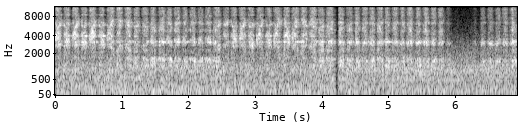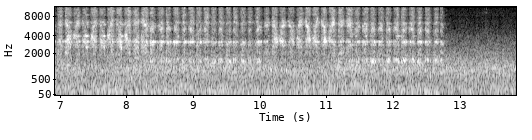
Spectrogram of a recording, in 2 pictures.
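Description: Knife blade stroked fast and hard back and forth across a handheld sharpening stone, a rapid, even scraping of several strokes a second. It breaks off briefly about six seconds in, then runs on until shortly before the end. This is aggressive stock removal to grind a new tip onto a knife whose tip and heel were rounded over, before the edge angles are set.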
